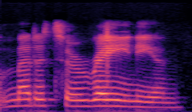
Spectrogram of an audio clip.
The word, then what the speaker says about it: Mediterranean: this is mediterranean yeah so we pronounce the emphasis is on this syllable mediterranean mediterranean yes all right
